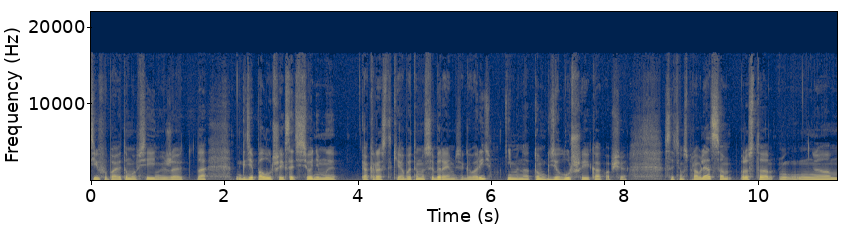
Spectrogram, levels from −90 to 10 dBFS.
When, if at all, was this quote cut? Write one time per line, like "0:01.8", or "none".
0:00.9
